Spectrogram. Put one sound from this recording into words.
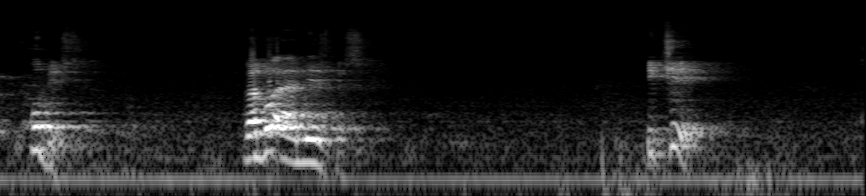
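A man speaks through a microphone in short phrases, with pauses, in an echoing hall.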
